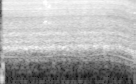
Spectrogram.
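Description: Steady, loud rushing hiss of road and wind noise from a car being driven, heard from inside the cabin.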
